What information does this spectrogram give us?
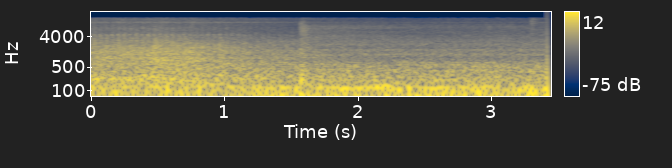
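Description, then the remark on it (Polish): A number 2 city bus in Bielsk Podlaski, Poland, rolls up with a deep engine rumble that swells partway through, and a short sharp hiss of air brakes cuts in as it pulls to a stop. “Akurat dwójka jedzie, akurat czekamy na dwójkę.”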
